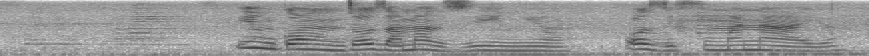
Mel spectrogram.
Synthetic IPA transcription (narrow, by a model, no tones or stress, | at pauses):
iːŋkʼɔnd͡zʱɔzamaziɲɔ | ozifumanaːjɔ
